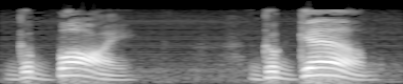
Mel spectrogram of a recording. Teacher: what we actually do is we shift d into g. So it becomes as good girl. · instead of saying da, in fact, we pronounce it as ba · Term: assimilation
